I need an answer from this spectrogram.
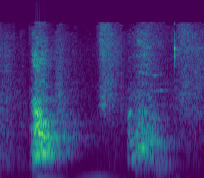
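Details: House dog prompted to speak indoors lets out one loud, sharp bark, then a second rougher, softer bark about three-quarters of a second later.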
